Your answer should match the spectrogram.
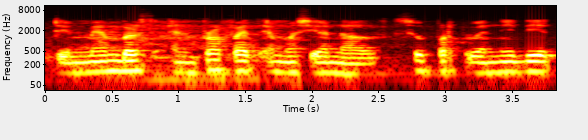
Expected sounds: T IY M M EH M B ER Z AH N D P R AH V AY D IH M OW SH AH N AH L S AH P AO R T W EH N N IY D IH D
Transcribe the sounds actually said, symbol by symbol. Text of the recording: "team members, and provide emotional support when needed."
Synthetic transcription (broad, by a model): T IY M M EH M B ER S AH N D P R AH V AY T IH M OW S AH N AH L S AH P AO R T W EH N N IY D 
